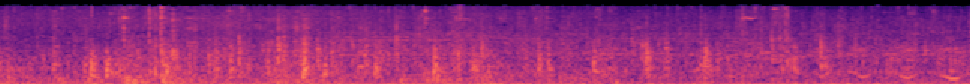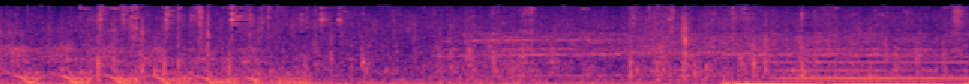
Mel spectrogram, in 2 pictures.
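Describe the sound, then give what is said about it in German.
Horses neigh and hooves clip-clop as chariot horses are unharnessed at an evening camp. A drawn-out whinny rises in the middle over steady hoof clatter, and a low hum joins near the end. “Die Pferde wurden von den Streitwagen abgeschirrt und man entfachte ringsumher Lagerfeuer.”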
